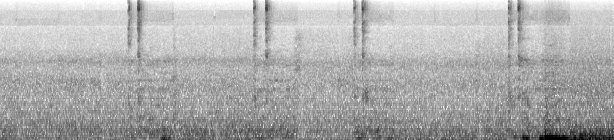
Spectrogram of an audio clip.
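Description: Faint computer mouse clicks: four quick double ticks spread about a second apart, with a louder low thump near the end.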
